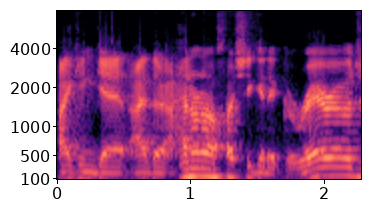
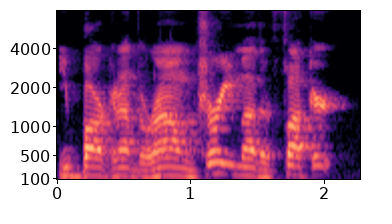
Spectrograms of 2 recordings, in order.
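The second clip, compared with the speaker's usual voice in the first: put-on higher-pitched Southern accent; 5 semitones higher than usual. A host opening Friday Night Fight Talk slips into a Bryce Mitchell southern accent. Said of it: "putting on southern accent".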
